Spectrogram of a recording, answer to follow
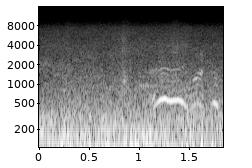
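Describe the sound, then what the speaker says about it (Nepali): Sea waves break on the shore in a steady surging wash, mixed with wind rumble on the microphone. "यार कस्तो छाला हानेको यार"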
